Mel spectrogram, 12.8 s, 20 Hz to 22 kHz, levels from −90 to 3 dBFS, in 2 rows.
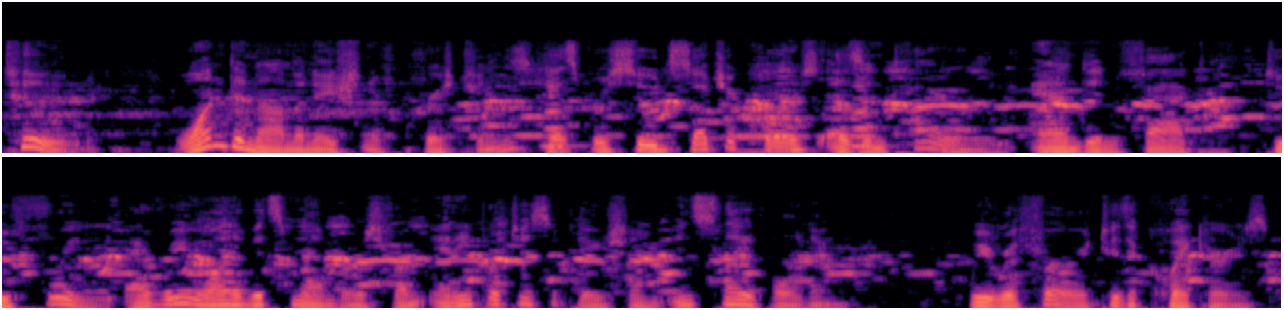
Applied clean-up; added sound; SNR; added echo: classical method Wiener filter.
